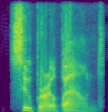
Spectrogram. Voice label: "superabound", American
